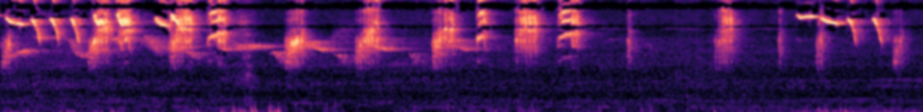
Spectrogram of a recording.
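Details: Energetic white-eye líu choè song: dense chattering bursts interleaved with thin high whistles and downslurred notes, coming in pulses every second or so, over a low hum.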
